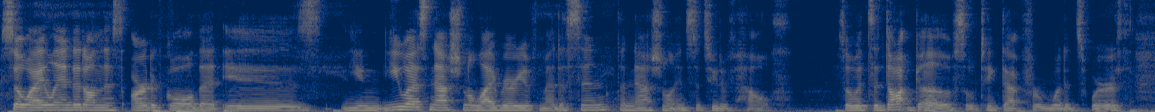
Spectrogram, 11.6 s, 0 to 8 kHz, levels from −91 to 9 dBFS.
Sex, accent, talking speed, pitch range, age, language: female, American, 160 wpm, 140-170 Hz, 20-39, English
